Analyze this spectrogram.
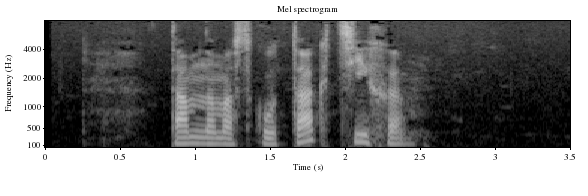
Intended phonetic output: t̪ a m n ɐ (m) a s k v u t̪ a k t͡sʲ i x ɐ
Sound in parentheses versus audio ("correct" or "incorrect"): correct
